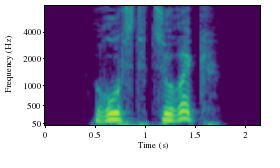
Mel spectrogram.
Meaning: second-person singular present of zurückrufen
- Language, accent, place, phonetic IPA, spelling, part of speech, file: German, Germany, Berlin, [ˌʁuːfst t͡suˈʁʏk], rufst zurück, verb, De-rufst zurück.ogg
